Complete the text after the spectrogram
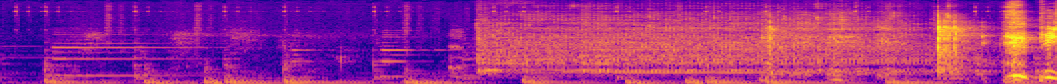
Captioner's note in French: Bruit de cafetière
